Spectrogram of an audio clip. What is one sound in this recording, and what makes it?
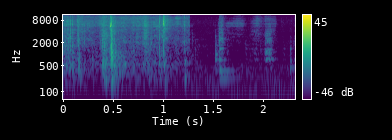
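Cardboard rustles as a box is unpacked.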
